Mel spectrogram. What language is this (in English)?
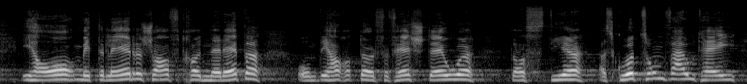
Swiss German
